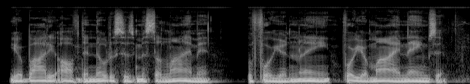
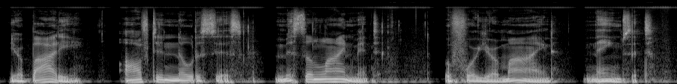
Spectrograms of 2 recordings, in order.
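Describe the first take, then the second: First: The sentence is said at a normal, quicker pace. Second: The sentence is said at a slower pace.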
